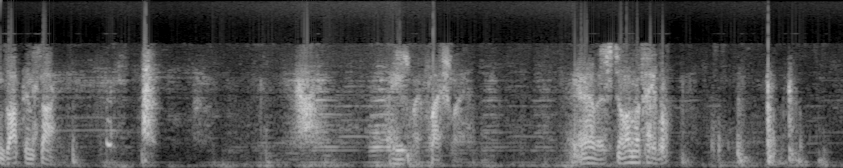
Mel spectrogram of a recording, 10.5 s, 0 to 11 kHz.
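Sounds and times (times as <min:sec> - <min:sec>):
speech: 0:00.0 - 0:01.9, 0:04.6 - 0:06.0, 0:07.0 - 0:09.4
wooden chair bumping and scraping in a darkened living room: 0:08.3 - 0:10.5.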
